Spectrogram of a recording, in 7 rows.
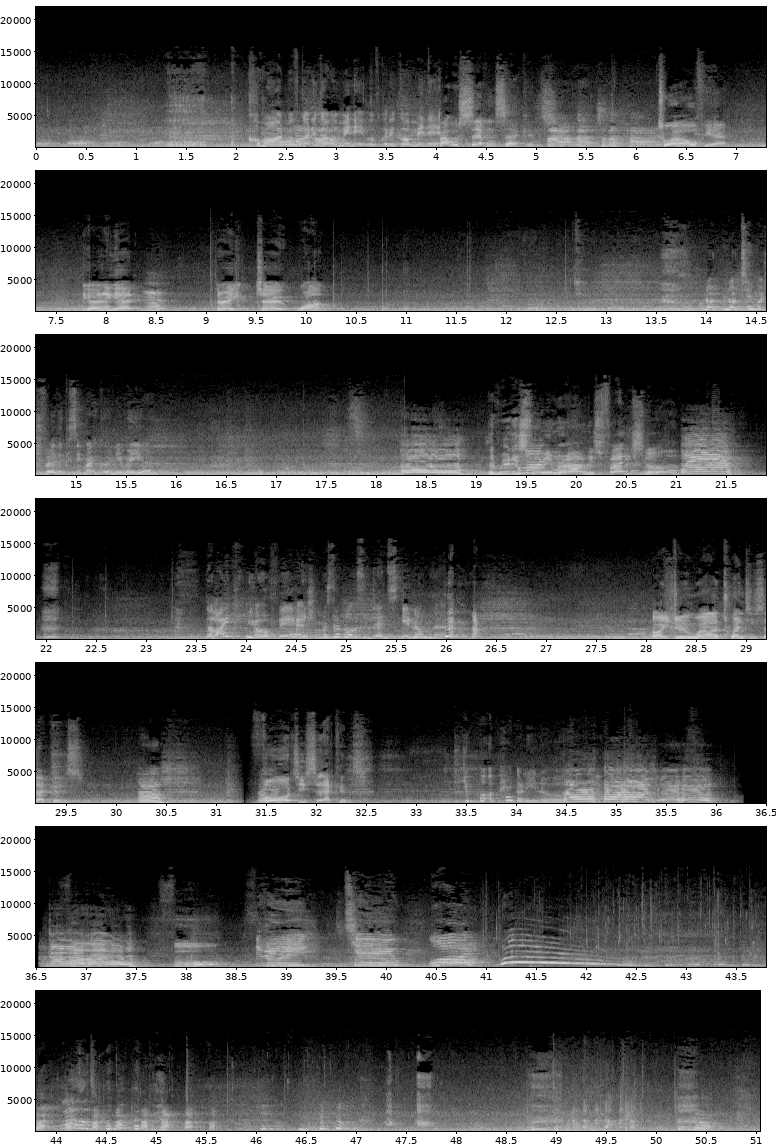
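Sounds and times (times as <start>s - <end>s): low steady hum: 36.6s - 51.0s
rushing water in a tank: 40.6s - 44.6s.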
